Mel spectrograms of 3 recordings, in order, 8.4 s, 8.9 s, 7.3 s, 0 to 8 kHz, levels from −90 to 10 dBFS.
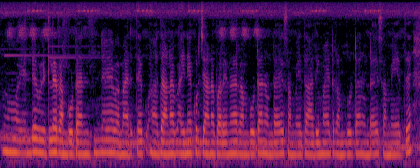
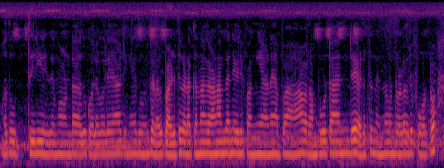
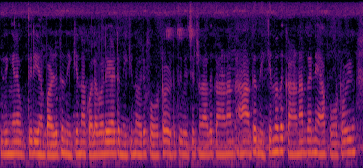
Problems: low volume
